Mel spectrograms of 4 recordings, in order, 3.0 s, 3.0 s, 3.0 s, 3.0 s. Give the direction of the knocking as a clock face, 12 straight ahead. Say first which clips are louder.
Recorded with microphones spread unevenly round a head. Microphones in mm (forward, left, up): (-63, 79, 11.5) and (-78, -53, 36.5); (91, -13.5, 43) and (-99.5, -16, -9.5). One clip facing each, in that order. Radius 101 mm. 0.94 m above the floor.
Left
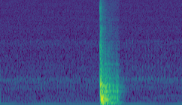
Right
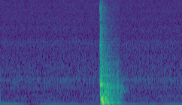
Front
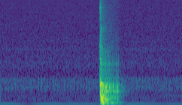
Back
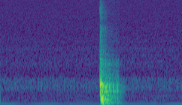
Left 13 dB, front 4 dB; 10 o'clock.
